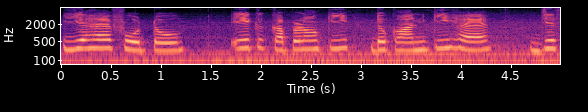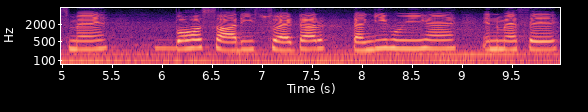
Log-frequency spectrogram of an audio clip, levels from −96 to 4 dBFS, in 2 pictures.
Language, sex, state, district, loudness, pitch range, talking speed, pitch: Hindi, female, Chhattisgarh, Rajnandgaon, -17 LUFS, 235-270 Hz, 110 wpm, 250 Hz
